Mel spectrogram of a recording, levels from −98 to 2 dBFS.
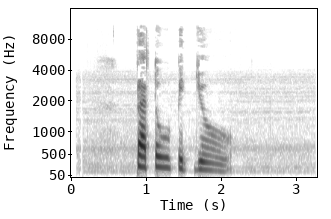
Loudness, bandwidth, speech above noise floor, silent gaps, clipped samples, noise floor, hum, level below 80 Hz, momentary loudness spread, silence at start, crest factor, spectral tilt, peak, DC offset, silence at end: -25 LUFS; 10.5 kHz; 42 dB; none; under 0.1%; -68 dBFS; none; -80 dBFS; 17 LU; 0.9 s; 22 dB; -6.5 dB/octave; -6 dBFS; under 0.1%; 1.2 s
